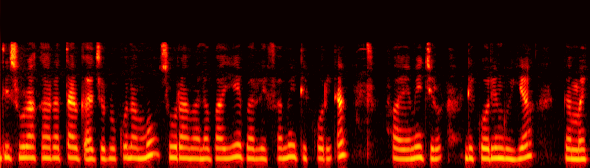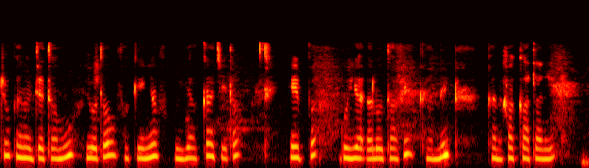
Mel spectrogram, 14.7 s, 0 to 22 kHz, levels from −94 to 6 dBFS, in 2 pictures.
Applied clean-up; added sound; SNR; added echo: none; none; none; none.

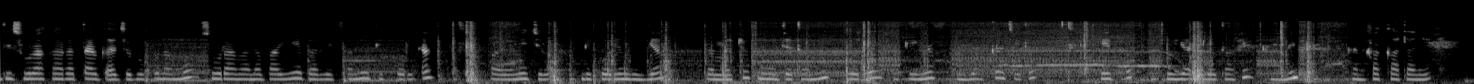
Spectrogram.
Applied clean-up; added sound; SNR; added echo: none; Dog + Printer; 3 dB; none.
